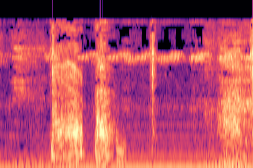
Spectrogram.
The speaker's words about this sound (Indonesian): kudengar suara orang batuk dari arah luar kamarku. Seperti orang yang kesakitan.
